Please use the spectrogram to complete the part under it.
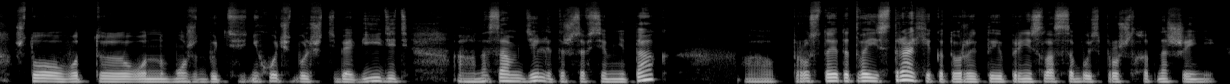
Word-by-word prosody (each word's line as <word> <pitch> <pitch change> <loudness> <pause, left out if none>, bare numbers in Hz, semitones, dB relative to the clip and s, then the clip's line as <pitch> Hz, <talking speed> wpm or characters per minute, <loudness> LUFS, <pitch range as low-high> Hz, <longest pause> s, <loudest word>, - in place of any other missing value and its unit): что 140 -3 +2
вот 130 +1 -3
он, 125 -1 +2
может 125 -2 -4
быть, 125 +2 -5
не 135 - -5
хочет 140 0 -3
больше 130 -1 -3
тебя 120 -1 -1
видеть. 135 +2 -2 0.4
А 130 -2 -4
на 135 +2 -3
самом 150 0 +2
деле, 155 0 +1
это 135 +3 -7
ж 130 - -8
совсем 130 -1 -3
не 125 -1 0
так. 220 - +2 0.7
А 130 0 -6 0.2
просто 145 +1 0
это 155 -1 +6
твои 155 0 +5
страхи, 160 +1 +4
которые 130 -1 +1
ты 130 0 0
принесла 130 +1 0
с 130 - -3
собой 130 0 0
из 130 - -10
прошлых 130 +2 -4
отношений. 125 -1 -3
130 Hz, 155 wpm, -23 LUFS, 125-140 Hz, 0.7 s, это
